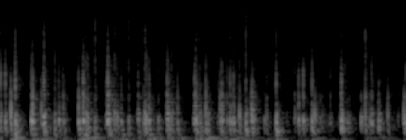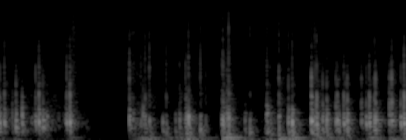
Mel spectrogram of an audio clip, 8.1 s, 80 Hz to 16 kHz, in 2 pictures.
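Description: Both hands' nail tips tap rapidly on the rind of a large, solid watermelon half resting on a plate. The result is a dense stream of short, dull, hollow-toned thunks with a midrange pitch near 480 Hz and almost no ring, broken by a brief pause around the five-second mark before the tapping resumes.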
